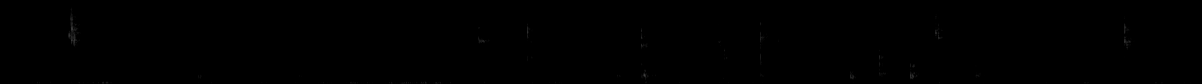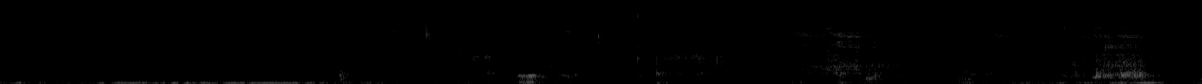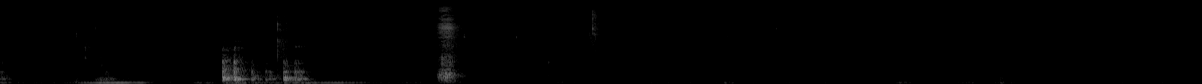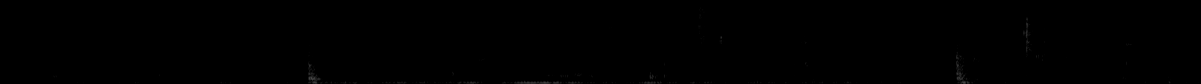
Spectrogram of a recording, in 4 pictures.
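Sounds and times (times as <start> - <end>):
soft chewing clicks: 1.8 - 12.2, 23.7 - 25.5, 28.9 - 37.0, 37.6 - 48.0
lip smacks: 28.4 - 30.2, 45.8 - 47.7.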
